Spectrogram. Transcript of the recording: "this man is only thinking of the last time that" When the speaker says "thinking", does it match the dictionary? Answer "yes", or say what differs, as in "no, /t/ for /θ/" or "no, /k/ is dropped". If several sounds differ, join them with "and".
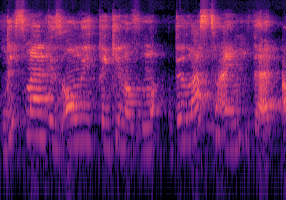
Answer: yes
